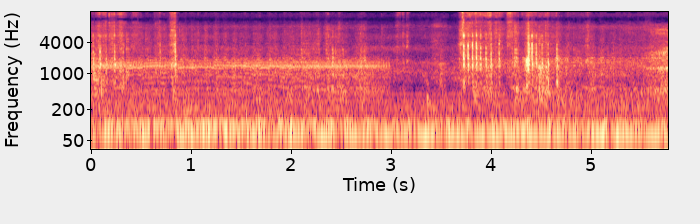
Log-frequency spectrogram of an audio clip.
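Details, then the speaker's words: Honda CR-V HVAC controls fitted in a 1962 Rambler American on a 2001 Honda Civic chassis: a faint electric buzz lasts a few seconds over steady fan rumble. The temperature blend door actuator is working normally. "okay I just heard one of the actuators move okay that that seems to be working"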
